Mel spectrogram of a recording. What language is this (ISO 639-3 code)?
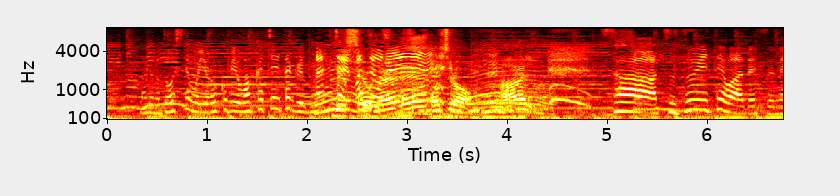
jpn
